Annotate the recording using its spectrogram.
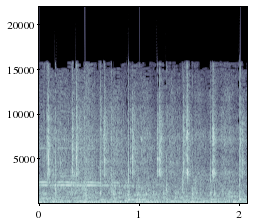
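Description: Drum-led music: a dense run of quick percussive strikes over a repeating low line.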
